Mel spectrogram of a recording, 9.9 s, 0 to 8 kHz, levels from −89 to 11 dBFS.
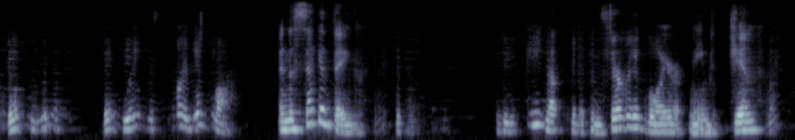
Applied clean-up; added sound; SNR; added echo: neural mask model DeepFilterNet 3.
